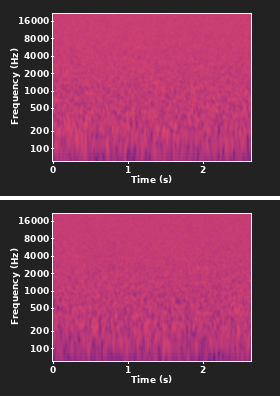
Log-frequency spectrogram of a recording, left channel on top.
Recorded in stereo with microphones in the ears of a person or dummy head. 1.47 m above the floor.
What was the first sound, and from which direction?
Only background noise.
